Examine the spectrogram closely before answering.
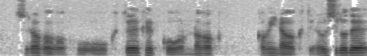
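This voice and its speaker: The sound is dry and close with no echo, and the pitch variation is ordinary. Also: man. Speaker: podcast host. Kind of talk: casual solo monologue.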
